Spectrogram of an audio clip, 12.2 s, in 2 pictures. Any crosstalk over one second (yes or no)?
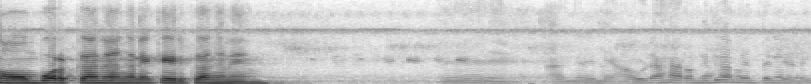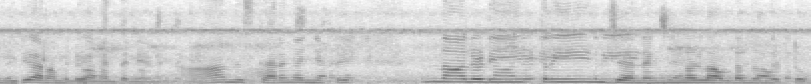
no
